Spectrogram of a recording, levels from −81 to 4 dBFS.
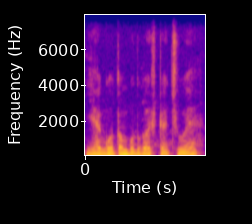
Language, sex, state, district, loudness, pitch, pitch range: Hindi, male, Uttar Pradesh, Shamli, -13 LUFS, 165 Hz, 155-170 Hz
